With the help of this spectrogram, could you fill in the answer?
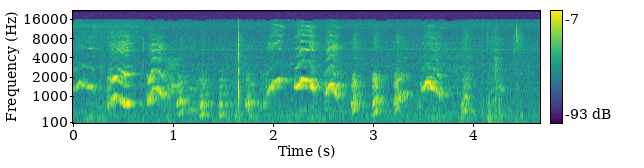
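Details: Smooth-faced Pyrenean Shepherd puppies aged four weeks, giving a quick run of high, bending whimpers and short yips, roughly two or three per second, each rising then falling, with a single sharp click midway.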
